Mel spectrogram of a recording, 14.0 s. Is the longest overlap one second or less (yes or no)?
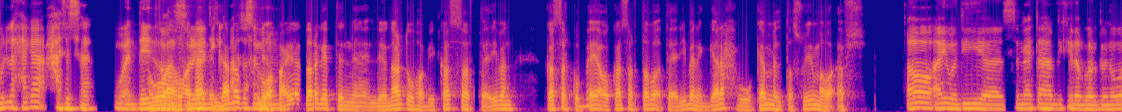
no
